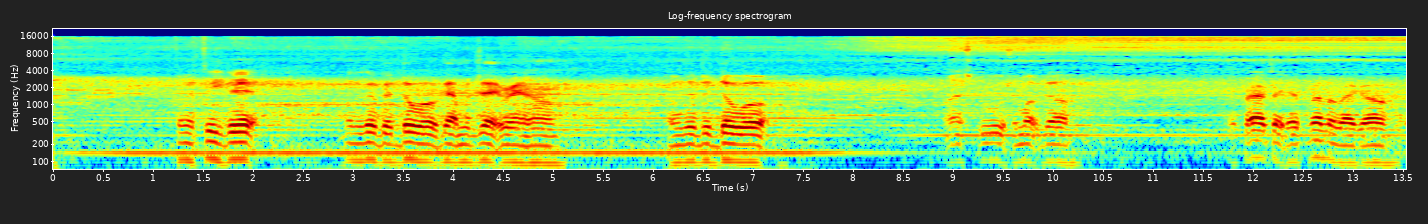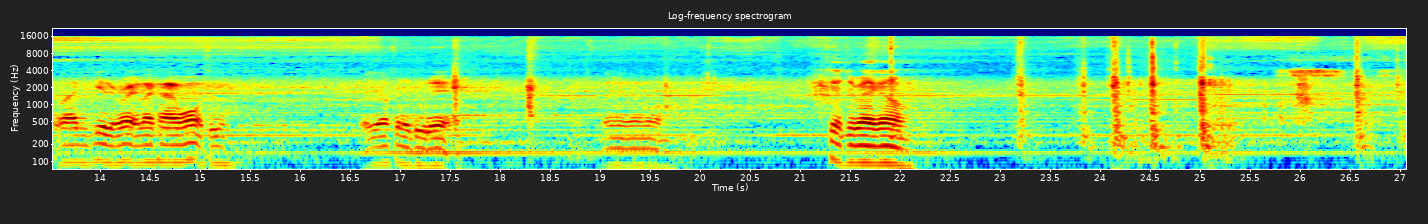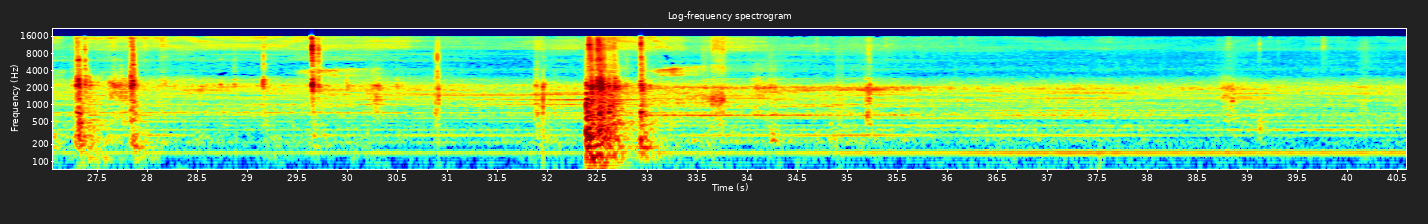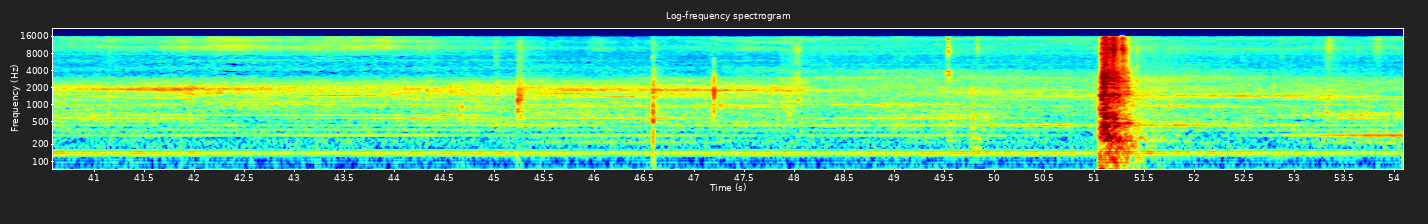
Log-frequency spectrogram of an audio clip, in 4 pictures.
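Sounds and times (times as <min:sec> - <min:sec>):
fan humming: 0:00.0 - 0:54.0
knocks and clanks on car panels: 0:32.4 - 0:33.1.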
